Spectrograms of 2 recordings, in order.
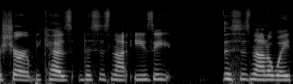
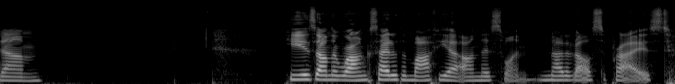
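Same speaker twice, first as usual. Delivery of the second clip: ordinary delivery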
